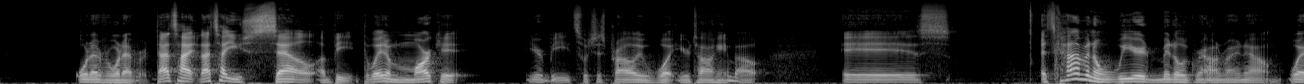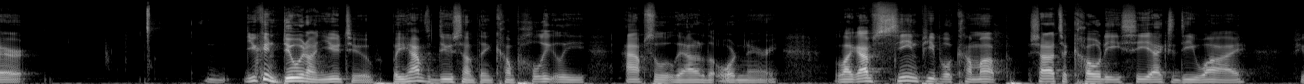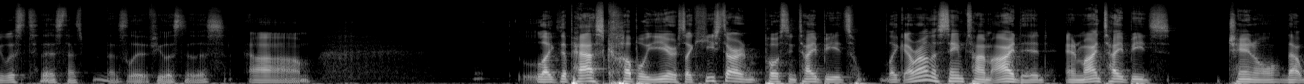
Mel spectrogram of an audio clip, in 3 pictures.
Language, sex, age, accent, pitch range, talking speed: English, male, 20-39, American, 105-125 Hz, 155 wpm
